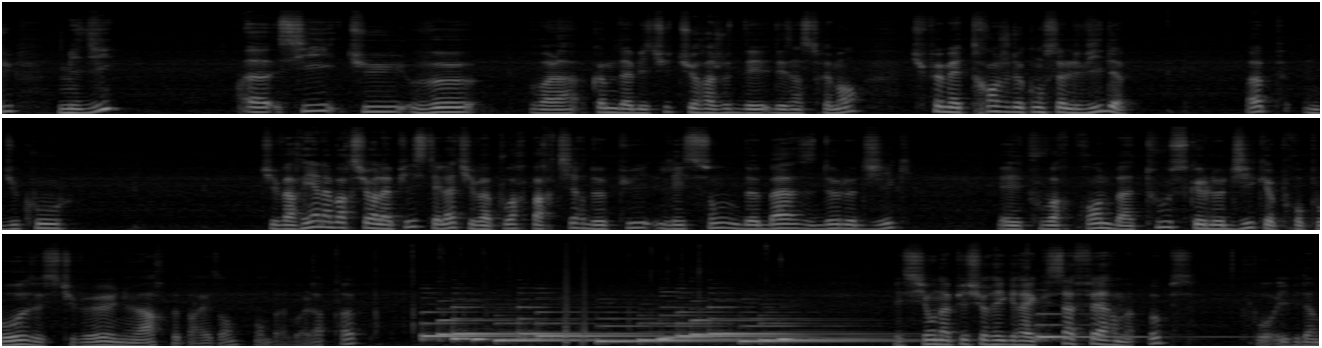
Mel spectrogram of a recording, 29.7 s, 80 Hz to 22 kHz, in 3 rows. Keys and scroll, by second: 22.6 super+k, 22.8-26.2 typing, 27.6 y.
